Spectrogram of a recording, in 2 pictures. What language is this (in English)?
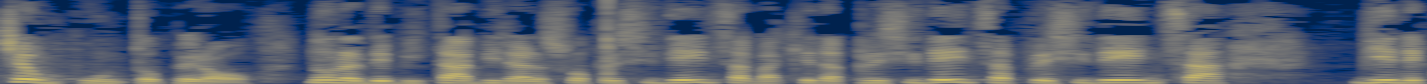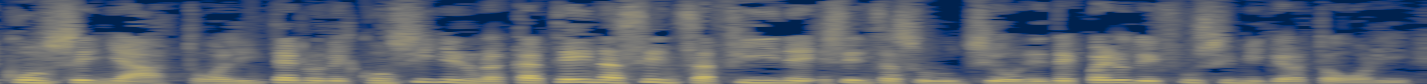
Italian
